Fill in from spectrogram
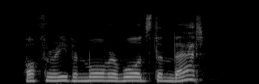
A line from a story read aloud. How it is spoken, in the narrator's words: I sighed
